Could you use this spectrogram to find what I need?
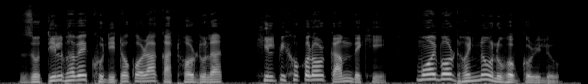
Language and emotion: Assamese, happy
